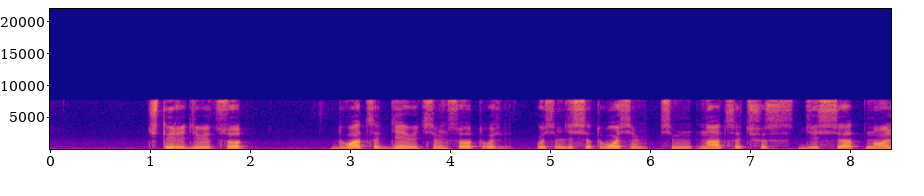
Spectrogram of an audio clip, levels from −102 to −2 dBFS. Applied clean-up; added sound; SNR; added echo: none; none; none; none.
